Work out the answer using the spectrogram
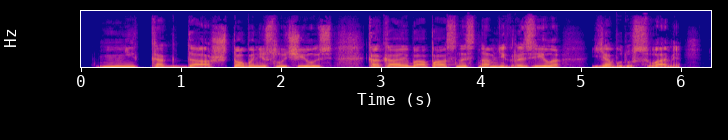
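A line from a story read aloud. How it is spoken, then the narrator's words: Exclaiming. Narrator (Russian): воскликнул Дорвард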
